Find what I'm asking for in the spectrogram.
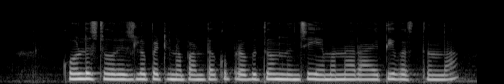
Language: Telugu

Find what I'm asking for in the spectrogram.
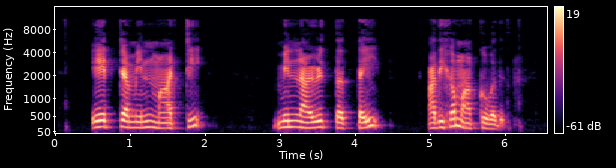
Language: Tamil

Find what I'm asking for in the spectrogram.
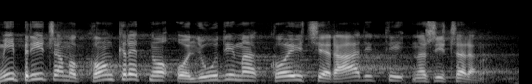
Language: Serbian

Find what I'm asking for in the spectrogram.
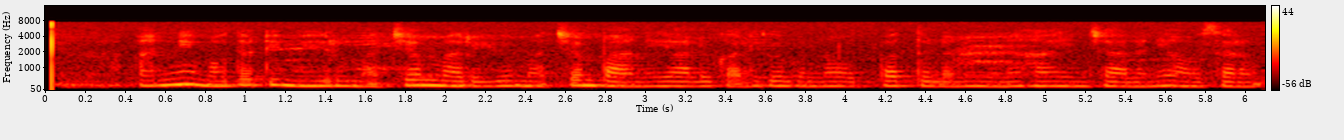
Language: Telugu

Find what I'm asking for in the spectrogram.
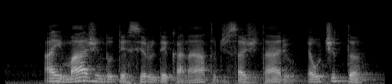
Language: Portuguese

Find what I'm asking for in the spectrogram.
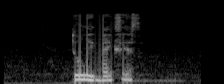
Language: Latvian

